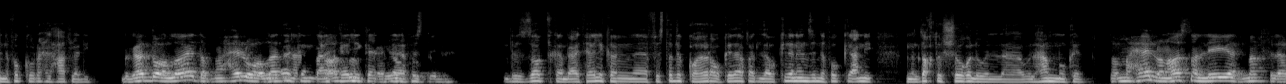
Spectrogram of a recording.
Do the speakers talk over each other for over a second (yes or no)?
yes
